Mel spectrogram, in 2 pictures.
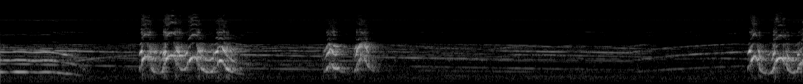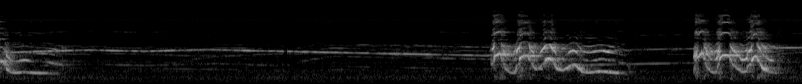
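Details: Small pet Miniature Schnauzer howling in response to a recorded howling Schnauzer played back: long, smooth, gliding tones with rich stacked overtones, broken by bursts of sharper yelping howls in clusters, around 1.5, 3.5, 7.5, 13 and 15 seconds.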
